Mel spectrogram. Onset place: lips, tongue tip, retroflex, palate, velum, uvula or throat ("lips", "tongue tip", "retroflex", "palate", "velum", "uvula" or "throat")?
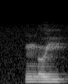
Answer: velum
